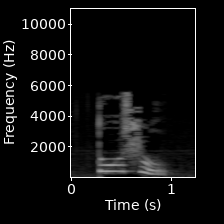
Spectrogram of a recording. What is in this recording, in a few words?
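"多数", Mandarin Chinese; chinese-flashcards; hsk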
